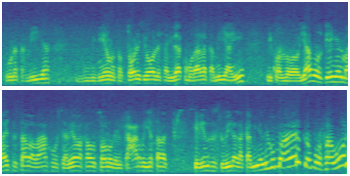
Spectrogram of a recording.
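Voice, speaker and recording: A man with a Mexican Spanish accent recounting personal memories, acting out quoted speech as he tells the story. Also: fairly high pitch. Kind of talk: personal testimony. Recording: muffled 1980s tape with faint hiss.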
